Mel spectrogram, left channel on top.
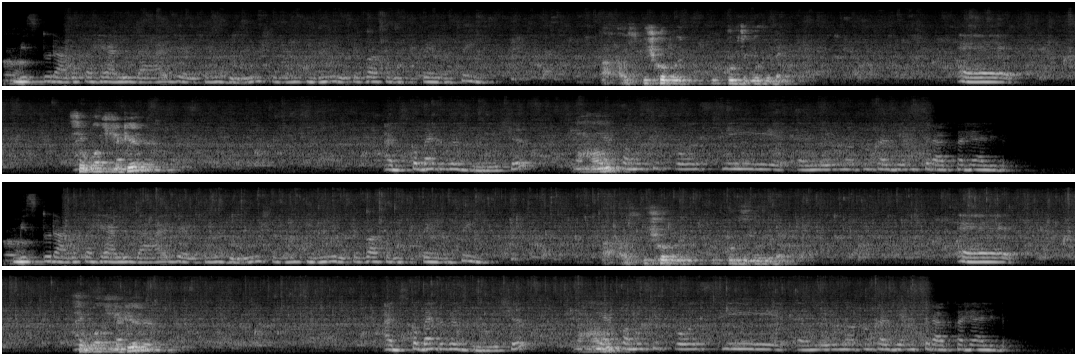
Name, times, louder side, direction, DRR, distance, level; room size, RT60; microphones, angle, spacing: voice 1, 0.1-4.9 9.5-10.2 11.4-12.5 14.5-16.0 16.6-20.8, right 2 dB, 15° right, 5 dB, 0.4 m, -28 dB
sound 1, 0.6-20.0, right 2 dB, 75° right, 1.0 m, -37 dB
voice 2, 6.0-7.9 11.4-12.2 16.4-16.9, left 3 dB, 55° left, 4 dB, 0.4 m, -23 dB
5.0 x 3.3 x 2.9 m, 0.67 s
head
